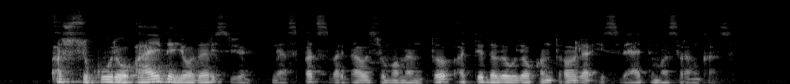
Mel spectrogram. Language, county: Lithuanian, Kaunas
